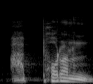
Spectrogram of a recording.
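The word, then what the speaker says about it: ἀπό: 그래서 제가 이제 원어를 많이 이렇게 서치를 하면서 거기다 좀 원어를 제가 발음을 불러줄 테니까 좀 적어보세요. 아포라는 단어가 있어요. 그게 영어로는 from이에요. 부터라는 뜻이 아포, APO.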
